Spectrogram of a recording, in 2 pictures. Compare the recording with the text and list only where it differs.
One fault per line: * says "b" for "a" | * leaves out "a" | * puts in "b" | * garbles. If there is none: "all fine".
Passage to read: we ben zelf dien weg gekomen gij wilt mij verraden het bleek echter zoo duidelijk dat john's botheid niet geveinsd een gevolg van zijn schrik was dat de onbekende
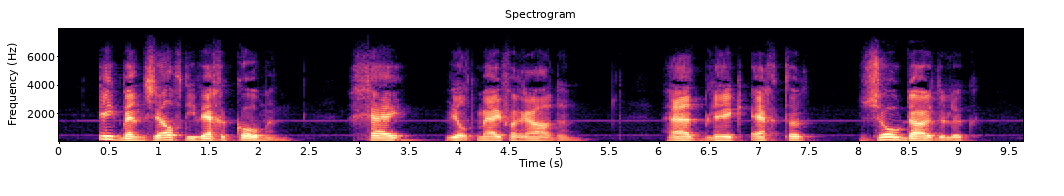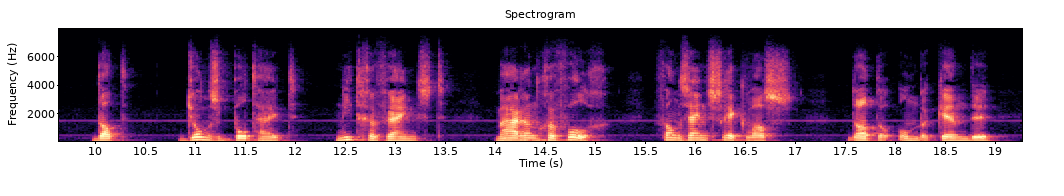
* says "ik" for "we"
* puts in "maar"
